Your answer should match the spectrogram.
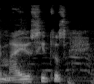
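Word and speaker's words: Maiacetus: Tenemos un animalito que se llama se llama ya así es que se pronuncia Mayocitus se escribe Mayacetus con C, Mayacetus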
